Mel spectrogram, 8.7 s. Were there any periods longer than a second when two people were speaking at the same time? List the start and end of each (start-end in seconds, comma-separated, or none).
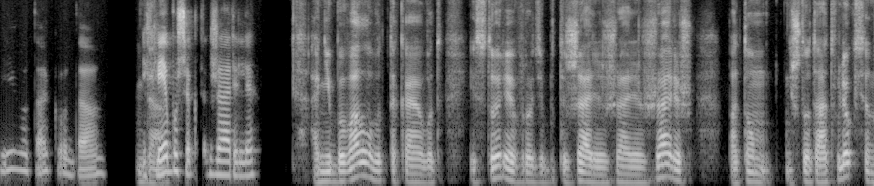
none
